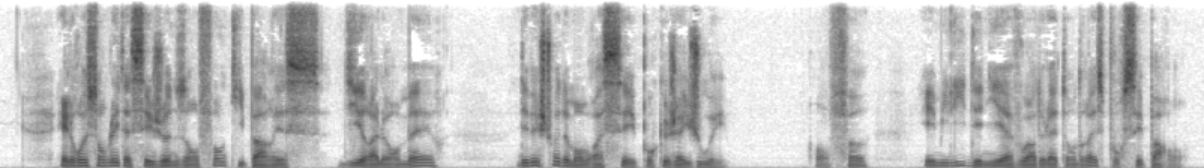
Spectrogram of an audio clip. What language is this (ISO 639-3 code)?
fra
